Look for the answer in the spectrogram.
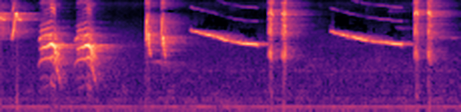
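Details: Sunda robin tutor recording: harsh chattering notes followed by two long, thin whistles that slide downward, each capped by sharp high chips, over a faint steady hum.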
